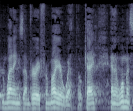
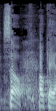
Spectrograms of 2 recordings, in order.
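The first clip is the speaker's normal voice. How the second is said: ordinary delivery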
